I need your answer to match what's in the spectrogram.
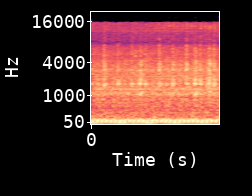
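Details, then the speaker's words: Toyota 4Runner (3rd gen) at idle, still down a cylinder, smooth-ish up top but intermittent heavy knocking heard from underneath; owner suspects a broken flex plate, matching the sound of a broken flex plate on his first gen. "Sounds good up top. Seems to be running smooth-ish. But, underneath it's kind of intermittent. But, my guess is it's got a broken flex plate."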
